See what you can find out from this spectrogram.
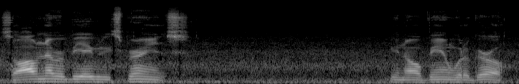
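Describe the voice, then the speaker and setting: A man in his late twenties talking in a casual confessional monologue, halting and repetitive, restarting often and swearing, with a resigned tone. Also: on the low side, little pitch movement, slight background noise. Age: late 20s. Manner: resigned, downcast tone. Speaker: vlogger. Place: outdoors on a college campus.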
